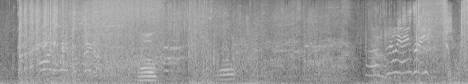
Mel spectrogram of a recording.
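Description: Loud blasts and crashing debris burst out with heavy rumbling.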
